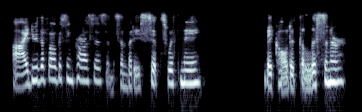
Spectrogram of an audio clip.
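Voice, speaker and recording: A somewhat breathy woman's voice at medium pitch, a fairly quick pace and ordinary pitch variation. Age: 70s. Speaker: focusing teacher, method developer. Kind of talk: interview.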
